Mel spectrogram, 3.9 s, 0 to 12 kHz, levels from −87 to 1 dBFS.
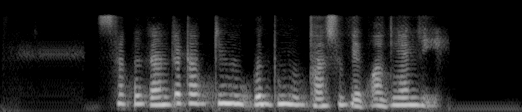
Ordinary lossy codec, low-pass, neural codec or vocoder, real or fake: MP3, 96 kbps; 7.2 kHz; codec, 16 kHz, 0.5 kbps, FreqCodec, smaller model; fake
